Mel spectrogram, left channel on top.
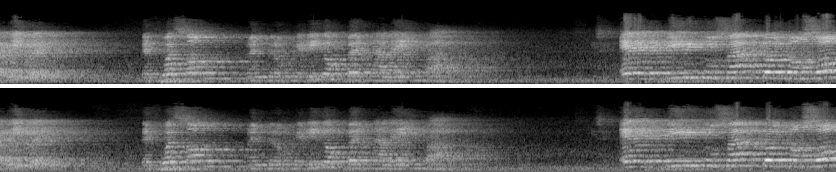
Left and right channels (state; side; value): noise; right; hum, 27 dB below the sound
